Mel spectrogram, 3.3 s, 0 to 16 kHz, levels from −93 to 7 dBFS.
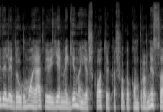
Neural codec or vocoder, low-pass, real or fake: codec, 44.1 kHz, 7.8 kbps, Pupu-Codec; 14.4 kHz; fake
